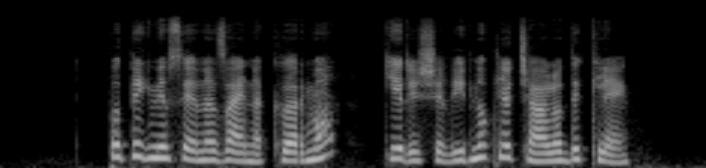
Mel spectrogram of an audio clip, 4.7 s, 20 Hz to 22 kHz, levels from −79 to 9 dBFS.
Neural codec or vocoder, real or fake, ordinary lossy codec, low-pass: codec, 44.1 kHz, 2.6 kbps, DAC; fake; none; 14.4 kHz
